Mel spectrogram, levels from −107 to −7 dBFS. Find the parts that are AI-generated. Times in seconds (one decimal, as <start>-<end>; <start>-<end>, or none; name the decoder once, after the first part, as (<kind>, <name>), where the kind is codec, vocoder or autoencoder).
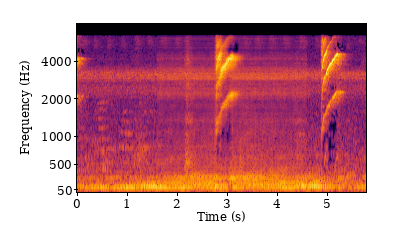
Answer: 1.6-4.6 (vocoder, Vocos)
